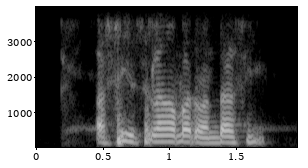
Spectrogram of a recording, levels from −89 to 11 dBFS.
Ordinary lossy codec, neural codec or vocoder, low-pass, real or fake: Opus, 24 kbps; codec, 16 kHz, 16 kbps, FunCodec, trained on LibriTTS, 50 frames a second; 3.6 kHz; fake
